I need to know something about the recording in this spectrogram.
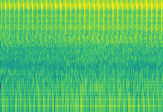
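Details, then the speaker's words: Yamaha Vega RR, kick-started, stalls often: quick even metallic ticking about eleven a second over the single-cylinder idle, loudest on the right side, sometimes disappearing; metal-on-metal, source not yet found. "kita dengarkan kreteknya ya di sebelah sini itu kenceng banget ya di ujung bagian sini itu kenceng banget kemeleteknya ini terkadang hilang ya"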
